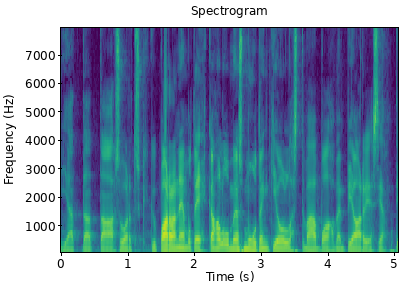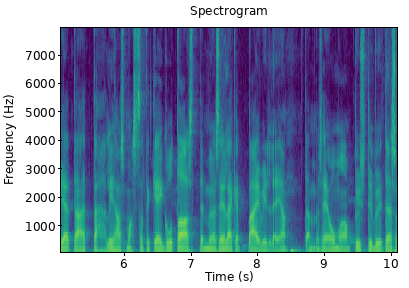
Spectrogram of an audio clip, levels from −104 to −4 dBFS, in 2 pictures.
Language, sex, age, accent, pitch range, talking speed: Finnish, male, 20-39, native, 95-115 Hz, 165 wpm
